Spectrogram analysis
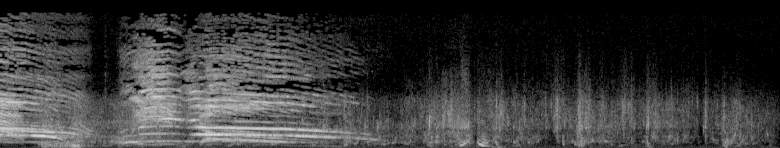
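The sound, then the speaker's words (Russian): Oars splash through water as a small boat is rowed off in an animated adventure, beginning after a loud, excited cheer of voices; the strokes then come as a run of irregular watery splashes and swishes, softer than the opening cheer. “А я сяду на весла. Курс на приключения. Ура!”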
